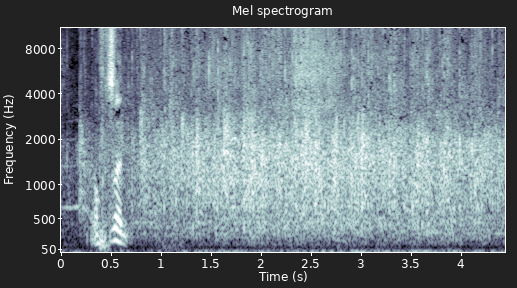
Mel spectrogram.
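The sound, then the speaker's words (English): A church audience claps steadily in a sustained wash of applause marking a staff member's 15-year work anniversary at the chapel, with a brief voice heard at the very start before the clapping takes over. “I wasn't looking for an applause, but just what a wonderful church you are.”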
